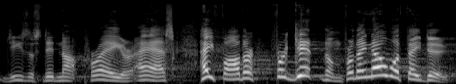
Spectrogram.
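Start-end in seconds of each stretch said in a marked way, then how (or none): 2.0-4.5 high and loud, a flippant wrong version; mock careless prayer. Preacher mocking a wrong prayer, loud and high. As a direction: toss it off loudly like a careless request. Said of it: "He didn't say that".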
